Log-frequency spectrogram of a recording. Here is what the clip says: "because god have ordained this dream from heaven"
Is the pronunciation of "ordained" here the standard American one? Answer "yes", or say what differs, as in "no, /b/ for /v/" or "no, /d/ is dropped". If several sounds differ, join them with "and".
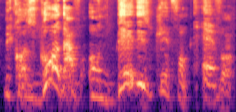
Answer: no, /n/ is dropped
